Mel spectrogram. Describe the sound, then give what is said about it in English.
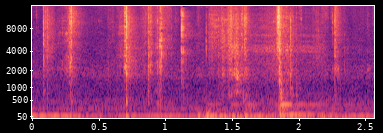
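Tarot cards are handled and gathered up, producing many crisp snaps, flicks and papery slides in an irregular rhythm, fairly quiet and with no talking. “And as I'm cleaning up the cards, I'm checking to see if there's any other ones I need to take.”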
